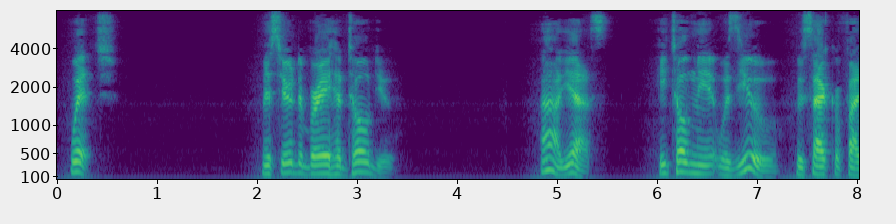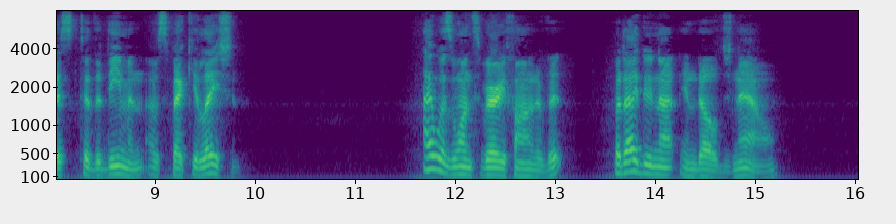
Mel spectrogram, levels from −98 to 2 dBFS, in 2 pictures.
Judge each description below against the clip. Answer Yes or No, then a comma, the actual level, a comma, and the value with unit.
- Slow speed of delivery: Yes, slow, 125 wpm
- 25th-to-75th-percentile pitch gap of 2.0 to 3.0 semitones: No, average, 4.9 semitones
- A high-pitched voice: No, low, 135 Hz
